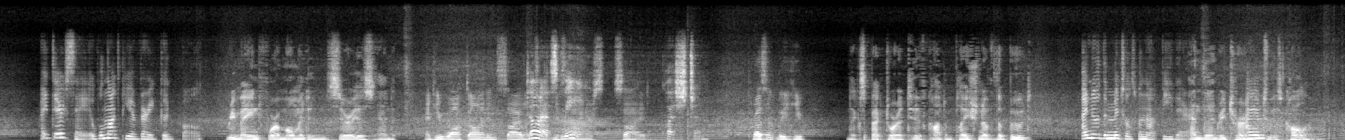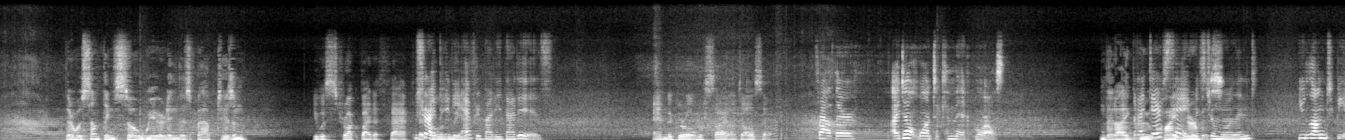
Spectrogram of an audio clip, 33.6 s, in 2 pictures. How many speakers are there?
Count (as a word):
four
